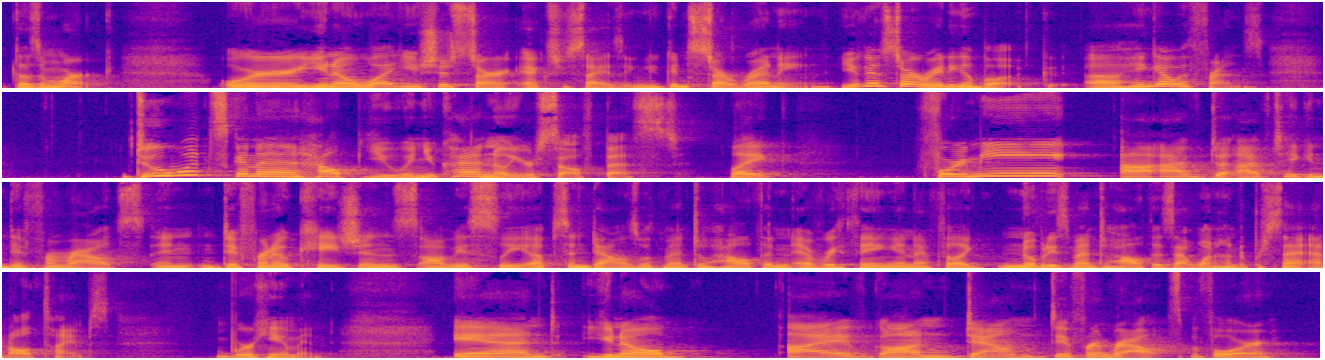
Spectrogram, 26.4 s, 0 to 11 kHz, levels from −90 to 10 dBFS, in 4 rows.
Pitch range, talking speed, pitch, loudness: 170-215 Hz, 190 wpm, 195 Hz, -14 LUFS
